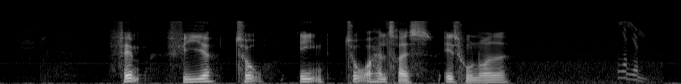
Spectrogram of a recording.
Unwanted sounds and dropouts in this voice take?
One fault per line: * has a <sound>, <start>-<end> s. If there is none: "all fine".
* has a chirp, 6.2-6.5 s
